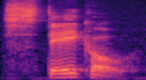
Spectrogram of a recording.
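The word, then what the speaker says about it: στήκω: It is pronounced stako.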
